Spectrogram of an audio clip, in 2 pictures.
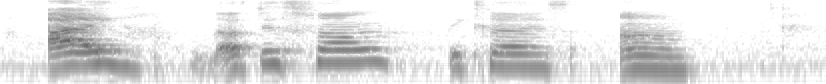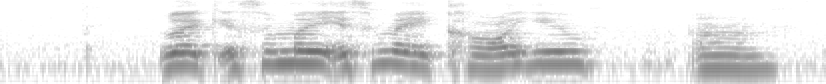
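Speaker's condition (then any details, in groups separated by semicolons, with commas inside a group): Speech impairment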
